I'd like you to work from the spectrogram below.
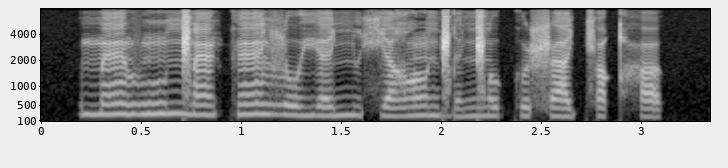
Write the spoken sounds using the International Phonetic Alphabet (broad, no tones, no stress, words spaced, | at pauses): mɛ̃ vũŋ͡ǁæ̃ kɛ̃ɮo jɛɲʊçɛ ʁõɡ͡ǁɛŋ͡ǁokʊ ʂacʊqʰʊ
